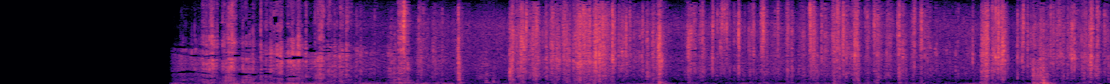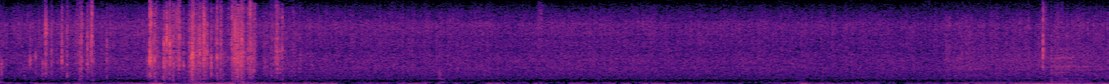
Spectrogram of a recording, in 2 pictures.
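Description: Plastic parts bag crinkling and rustling as a new rubber oil seal is handled and unwrapped by hand, a run of sharp crackles starting about a second in and thinning out in the last few seconds.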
